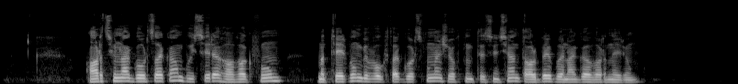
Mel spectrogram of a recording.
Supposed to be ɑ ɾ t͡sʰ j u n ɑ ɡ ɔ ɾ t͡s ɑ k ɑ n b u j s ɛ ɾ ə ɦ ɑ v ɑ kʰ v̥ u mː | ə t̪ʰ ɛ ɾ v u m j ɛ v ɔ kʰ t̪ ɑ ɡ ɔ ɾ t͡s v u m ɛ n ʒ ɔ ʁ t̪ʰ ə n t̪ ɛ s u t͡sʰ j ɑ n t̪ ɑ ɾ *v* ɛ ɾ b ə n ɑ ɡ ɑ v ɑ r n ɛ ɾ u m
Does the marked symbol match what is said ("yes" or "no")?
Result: no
